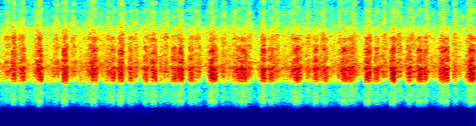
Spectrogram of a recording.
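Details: In a Greek pine forest at midsummer, cicadas sing a steady, high, sizzling buzz that swells and dips in quick regular beats, unbroken from start to finish and without other voices.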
